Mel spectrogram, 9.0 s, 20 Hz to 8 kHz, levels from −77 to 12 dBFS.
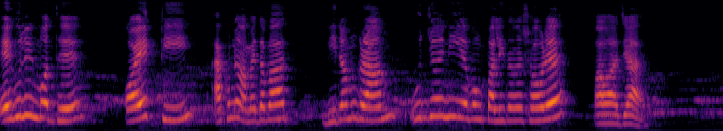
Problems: background sounds at intervals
